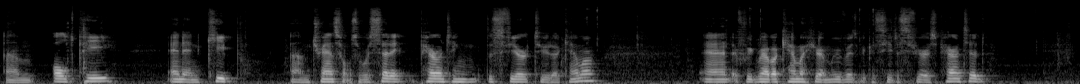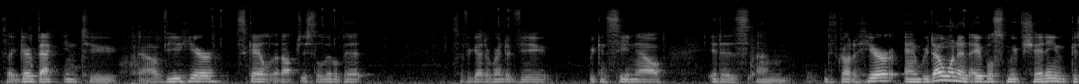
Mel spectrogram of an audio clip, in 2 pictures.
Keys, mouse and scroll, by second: 1.0 ctrl+p, 7.6 click, 7.8-12.9 middle drag, 8.0 g, 8.9 right click, 11.2 KP_0, 11.9 scroll up 1, 13.0 click, 13.5 s, 14.2 click, 14.9 scroll down 1, 15.3 z, 17.0-20.5 scroll up 2, 20.5-21.5 drag.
